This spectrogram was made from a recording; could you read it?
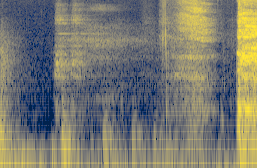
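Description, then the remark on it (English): A sneeze: a few breathy, hissing inhales build up, then a sudden sharp burst of noise at the end. No one speaks. “Bless you.”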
